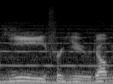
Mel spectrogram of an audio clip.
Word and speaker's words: Ye: Sir, it's Yee for you. Don't mispronounce.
